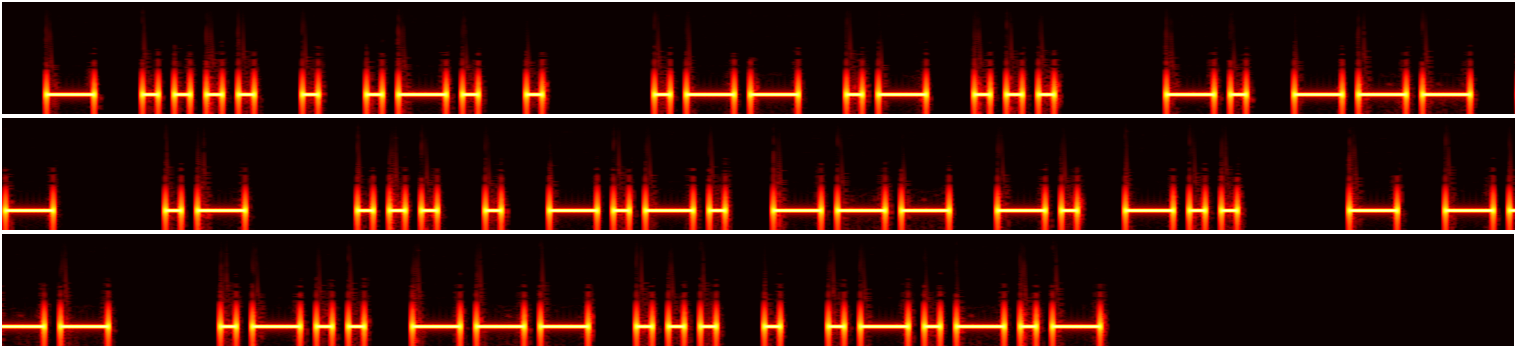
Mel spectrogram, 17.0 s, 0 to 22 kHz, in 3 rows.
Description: Morse code, heard as a keyed tone, about 20 wpm, 700 Hz. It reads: THERE WAS NOT A SECOND TO LOSE.
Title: Sentences from Top 1100 Words 20wpm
